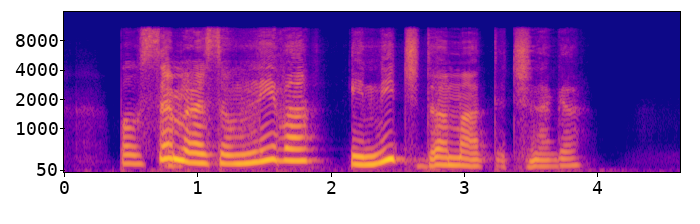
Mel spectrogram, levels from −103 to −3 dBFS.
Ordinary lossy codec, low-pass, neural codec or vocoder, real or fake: none; 10.8 kHz; codec, 16 kHz in and 24 kHz out, 0.4 kbps, LongCat-Audio-Codec, two codebook decoder; fake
